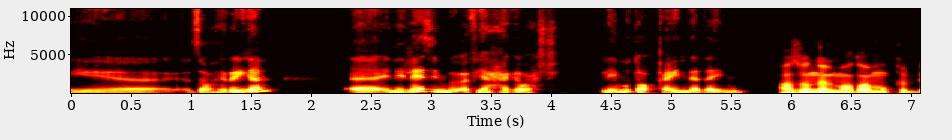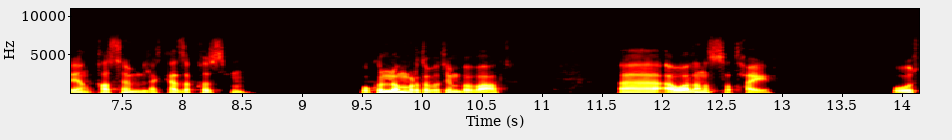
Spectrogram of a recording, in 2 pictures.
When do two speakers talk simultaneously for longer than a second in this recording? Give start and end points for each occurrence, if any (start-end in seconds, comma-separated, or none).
none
